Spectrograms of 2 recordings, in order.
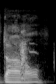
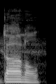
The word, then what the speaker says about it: Domnall: Domnall. But I think it's pronounced Donald, it's definitely pronounced Donald, but it's spelled Domnall.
